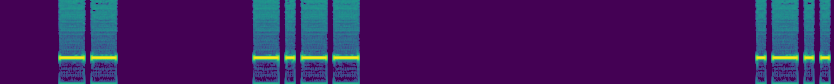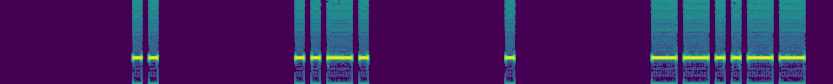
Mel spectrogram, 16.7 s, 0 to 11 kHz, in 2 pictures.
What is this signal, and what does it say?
Morse code, heard as a keyed tone, about 15 wpm, spaced as for 5 wpm, 1000 Hz. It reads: MY LIFE,
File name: qotdfiles / 5wpm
